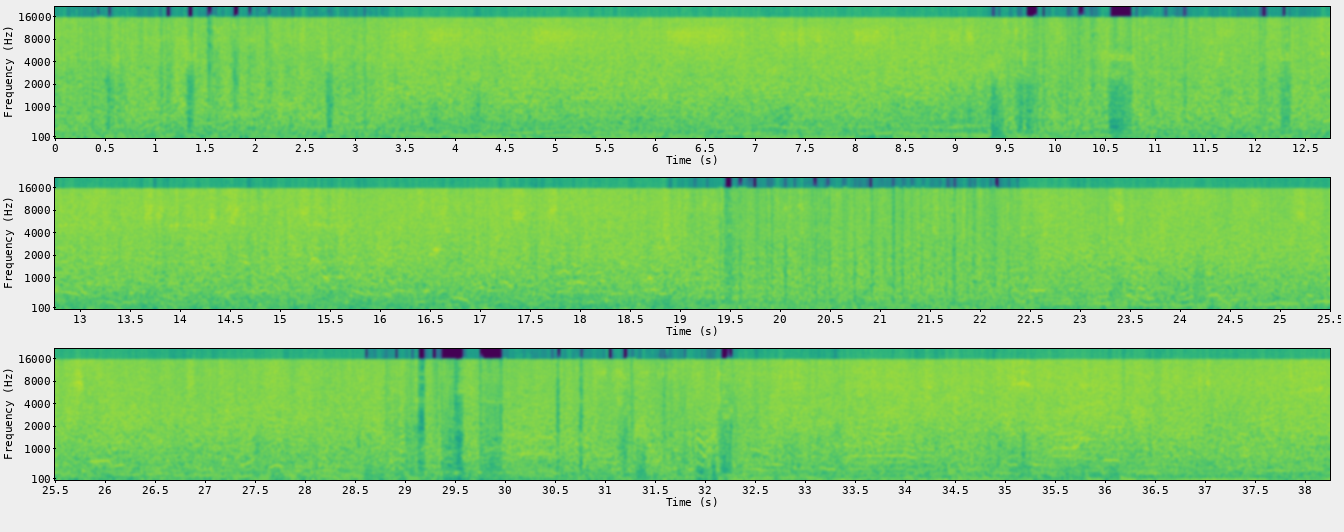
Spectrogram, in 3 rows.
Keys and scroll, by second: 9.4 Page_Down, 18.9 Page_Down, 28.5 Page_Down, 38.2 space.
